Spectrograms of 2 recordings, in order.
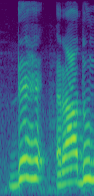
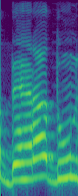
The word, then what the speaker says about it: देहरादून: देहरादून भी ऐसे ही उच्चारण हो रहा है, ह में ऐसे उच्चारण हो रहा है कि पूरे अ की मात्रा नहीं उच्चारण हो रहा है, ठीक ना।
